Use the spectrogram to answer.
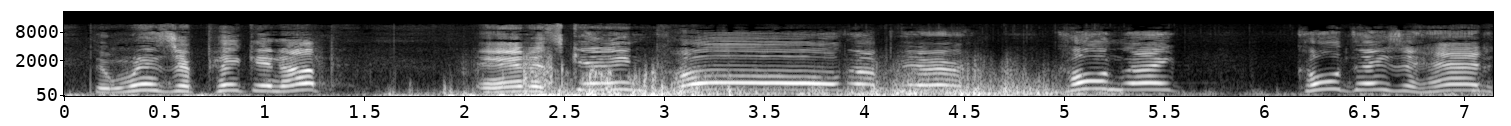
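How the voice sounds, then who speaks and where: The speech comes at a very slow pace amid noticeable background noise and audible room echo. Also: man. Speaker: local weather vlogger. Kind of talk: outdoor weather report. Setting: outdoors in a snowstorm. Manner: shouting; animated. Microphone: GoPro camera mic, no microphone.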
